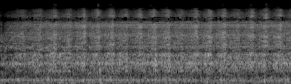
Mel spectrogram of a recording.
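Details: Flood-hydrolocked Hyundai i20 engine, 2024 flood: fast even starter cranking about three to four turns a second with spark plugs removed, no firing, pushing water out of the cylinders.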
